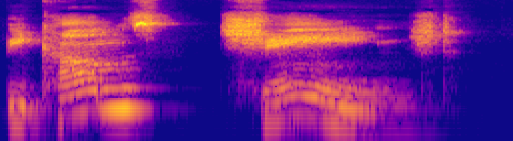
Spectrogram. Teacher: so in the past listen becomes listened finally we have change the final sound is j j is a voiced sound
